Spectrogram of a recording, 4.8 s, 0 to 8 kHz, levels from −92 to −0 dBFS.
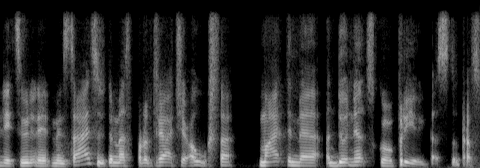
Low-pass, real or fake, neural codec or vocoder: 7.2 kHz; fake; codec, 16 kHz in and 24 kHz out, 0.9 kbps, LongCat-Audio-Codec, fine tuned four codebook decoder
